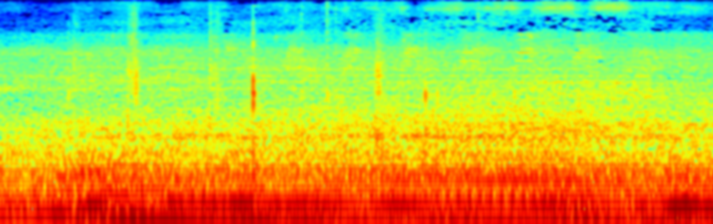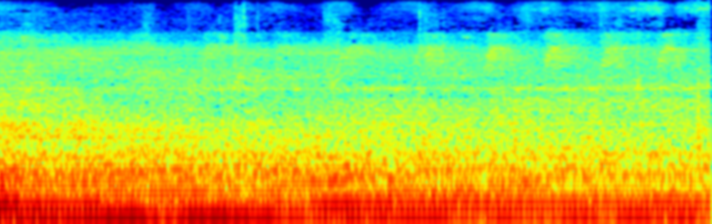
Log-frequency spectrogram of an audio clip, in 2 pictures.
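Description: Low, uneven outdoor rumble, the kind of wind and background noise a handheld phone microphone picks up while walking, easing off near the end.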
